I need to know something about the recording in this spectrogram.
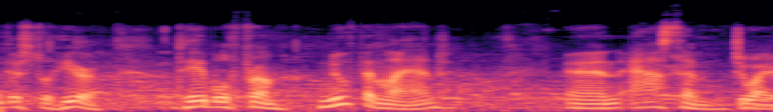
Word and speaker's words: Newfoundland: Your favorite thing about Newfoundland. And you helped me pronounce it correctly. I would say Newfoundland. It's Newfoundland. Like Disneyland.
